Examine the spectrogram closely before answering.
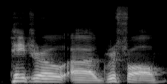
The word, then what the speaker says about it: Pedro Grifol: It's funny because Pedro Grifol, which is, I believe how you pronounce his name, was the manager on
